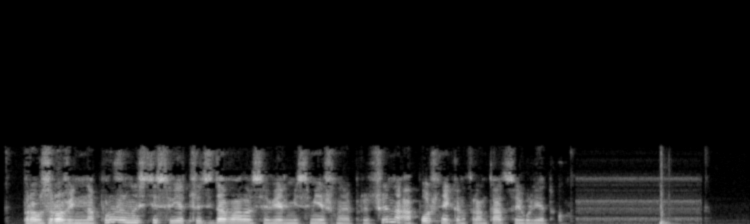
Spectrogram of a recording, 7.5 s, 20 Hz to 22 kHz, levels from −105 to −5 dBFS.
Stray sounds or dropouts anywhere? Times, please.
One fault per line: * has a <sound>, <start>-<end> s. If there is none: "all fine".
* has a thud, 6.6-6.8 s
